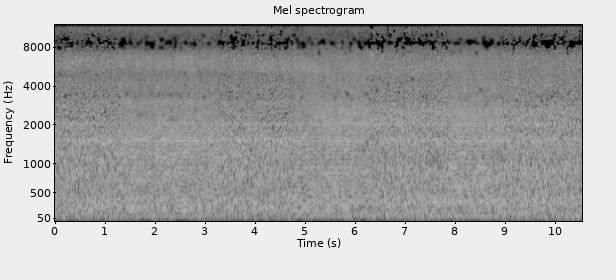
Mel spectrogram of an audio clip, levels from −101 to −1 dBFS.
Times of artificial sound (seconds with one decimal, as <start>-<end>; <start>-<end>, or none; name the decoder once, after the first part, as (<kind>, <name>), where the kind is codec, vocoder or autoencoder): 1.3-3.3 (vocoder, Vocos); 4.8-6.3; 7.9-8.9

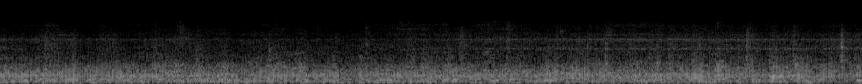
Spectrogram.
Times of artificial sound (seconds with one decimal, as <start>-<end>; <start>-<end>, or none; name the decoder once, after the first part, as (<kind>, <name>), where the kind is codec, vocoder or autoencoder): 0.0-1.7 (vocoder, Vocos); 2.4-6.1; 6.6-8.6

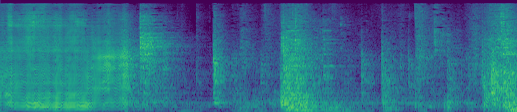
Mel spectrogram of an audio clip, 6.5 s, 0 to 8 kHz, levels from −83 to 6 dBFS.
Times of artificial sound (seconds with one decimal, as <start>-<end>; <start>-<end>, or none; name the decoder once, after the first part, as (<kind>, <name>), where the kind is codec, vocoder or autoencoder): 0.0-1.6 (vocoder, Vocos)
